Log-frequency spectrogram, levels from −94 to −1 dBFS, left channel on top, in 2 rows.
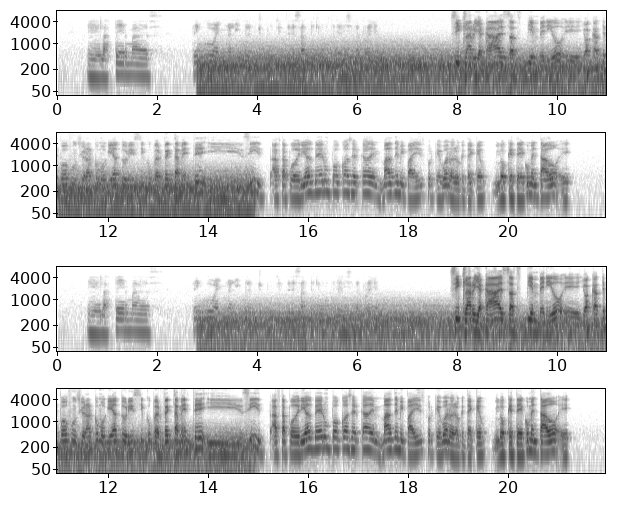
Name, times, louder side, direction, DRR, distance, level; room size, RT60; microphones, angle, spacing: voice 1, 0.6-2.0 2.7-6.4, left 1 dB, 15° left, 0.8 m, -48 dB
sound 1, 2.8-14.9, left 3 dB, 60° left, 0.5 m, -37 dB
voice 2, 7.9-21.2, right 5 dB, 50° right, 0.3 m, -34 dB
2.7 x 2.6 x 4.0 m
head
